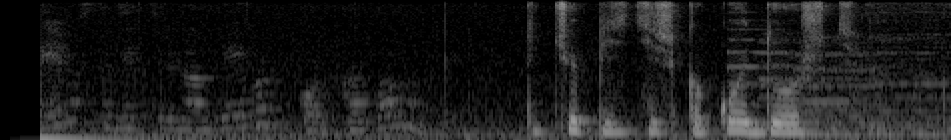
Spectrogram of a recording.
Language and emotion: Russian, angry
